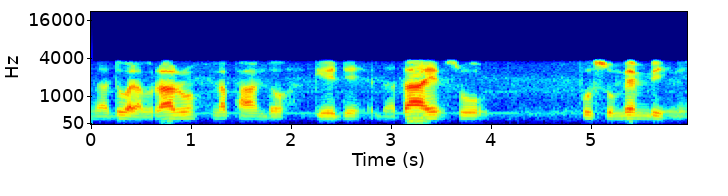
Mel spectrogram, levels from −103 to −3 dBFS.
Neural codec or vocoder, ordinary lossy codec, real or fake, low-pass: none; none; real; 3.6 kHz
